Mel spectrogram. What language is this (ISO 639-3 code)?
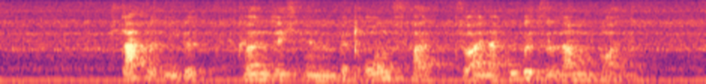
deu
